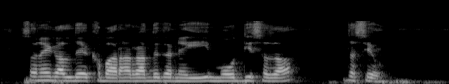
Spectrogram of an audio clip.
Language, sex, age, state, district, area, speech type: Dogri, male, 30-45, Jammu and Kashmir, Jammu, urban, read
